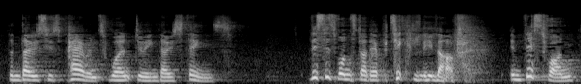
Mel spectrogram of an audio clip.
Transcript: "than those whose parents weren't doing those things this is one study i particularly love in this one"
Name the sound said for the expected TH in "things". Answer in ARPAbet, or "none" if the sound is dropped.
TH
